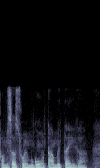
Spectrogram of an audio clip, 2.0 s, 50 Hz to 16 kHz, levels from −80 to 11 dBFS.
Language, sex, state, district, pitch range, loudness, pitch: Wancho, male, Arunachal Pradesh, Longding, 130-135 Hz, -16 LUFS, 135 Hz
